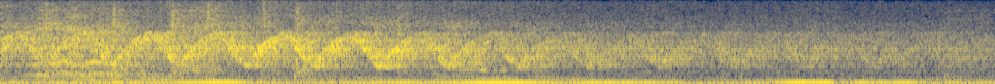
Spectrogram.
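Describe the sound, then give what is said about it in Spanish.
Ambulance siren wailing in repeated rising and falling sweeps over a low road rumble, then fading away while the traffic noise continues. “Ahí viene la ambulancia y tiene que asistir a alguno de ustedes.”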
